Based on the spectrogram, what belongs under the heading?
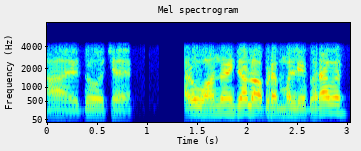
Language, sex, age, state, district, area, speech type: Gujarati, male, 18-30, Gujarat, Valsad, rural, conversation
